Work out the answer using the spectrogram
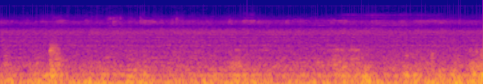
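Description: Steady low rumble of a moving passenger train heard from inside the carriage as it runs along the track.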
